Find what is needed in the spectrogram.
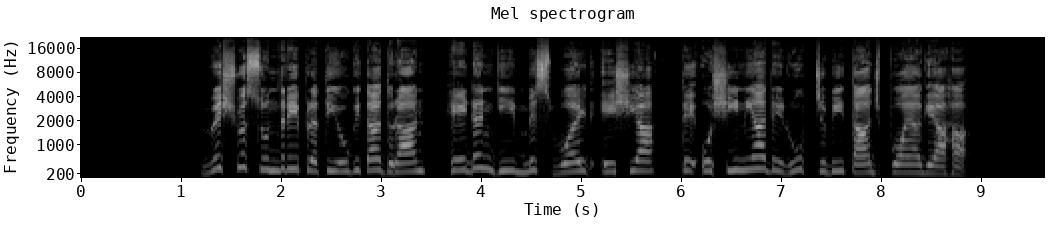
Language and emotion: Dogri, neutral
